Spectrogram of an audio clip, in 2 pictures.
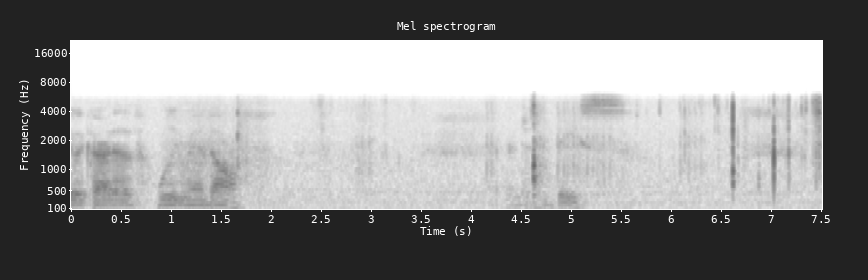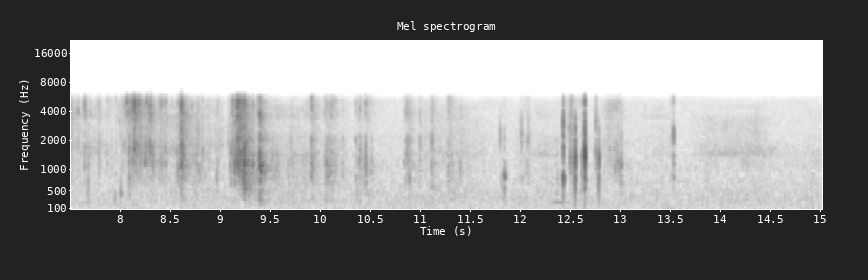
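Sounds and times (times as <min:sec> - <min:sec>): cards scraping and crinkling: 0:06.0 - 0:13.1.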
